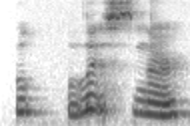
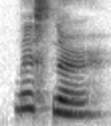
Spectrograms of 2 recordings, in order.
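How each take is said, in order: First: Soft, stammered call; crying. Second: Louder, excited call of the name; shouting. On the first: Boy over his unconscious friend, crying softly. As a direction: falter on the name, quietly upset. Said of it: "I cried". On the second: Classmate to girl waking up, shouting. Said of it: "Denki shouted". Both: Acted.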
